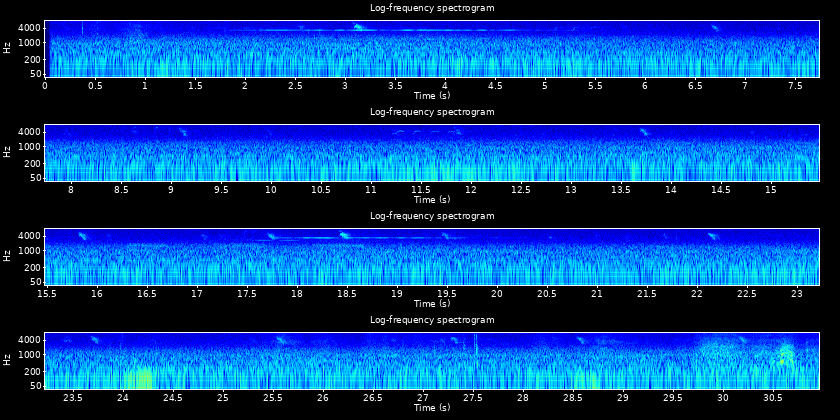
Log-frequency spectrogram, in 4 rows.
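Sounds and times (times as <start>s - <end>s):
faint constant hum: 0.1s - 30.9s
short bird chirps: 1.7s - 5.6s.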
